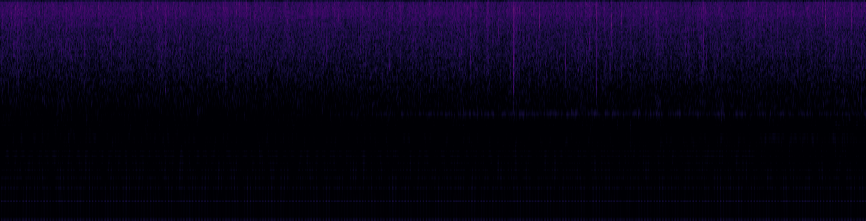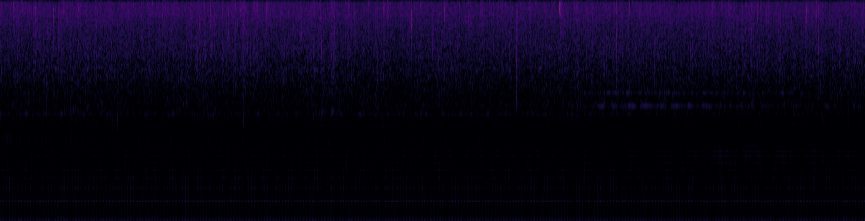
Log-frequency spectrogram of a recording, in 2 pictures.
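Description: Steady rain falling, with soft, slow background music of held low tones beneath it; a couple of higher tones come in near the end.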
